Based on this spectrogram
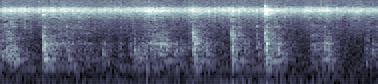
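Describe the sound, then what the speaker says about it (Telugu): Vegetables sizzle in a pan over high flame while being stirred, a steady hiss with repeated scraping strokes at a regular pace, close and moderately loud. "సో ఇవైతే హై ఫ్లేమ్లో పెట్టేసుకొని ఇట్లాగా కలుపుకోవాలి."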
